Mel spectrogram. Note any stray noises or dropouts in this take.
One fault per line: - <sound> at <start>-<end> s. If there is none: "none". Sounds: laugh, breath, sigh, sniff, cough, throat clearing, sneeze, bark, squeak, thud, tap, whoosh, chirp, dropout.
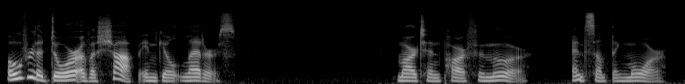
none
